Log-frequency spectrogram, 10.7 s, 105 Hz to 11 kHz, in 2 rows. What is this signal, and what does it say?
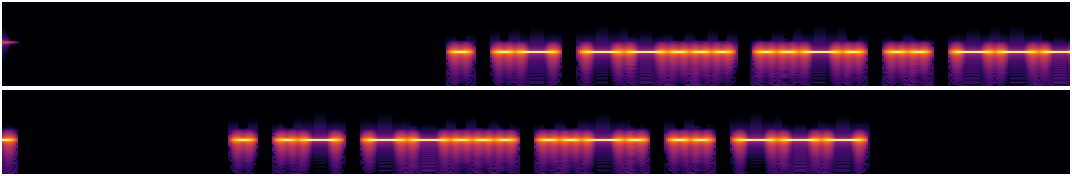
Morse code, heard as a keyed tone, about 22 wpm, 700 Hz. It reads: EA7FIO EA7FIO
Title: DXCC-100 Call Signs - 6 Characters - Repeated 2x - 22wpm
